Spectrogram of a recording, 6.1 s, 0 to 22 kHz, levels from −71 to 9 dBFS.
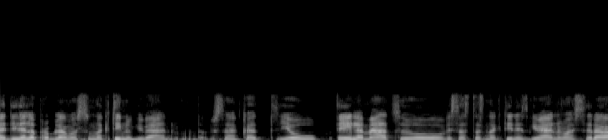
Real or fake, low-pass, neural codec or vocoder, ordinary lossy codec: fake; 7.2 kHz; codec, 16 kHz, 2 kbps, FreqCodec, larger model; Opus, 64 kbps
